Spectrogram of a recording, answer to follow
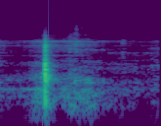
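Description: A single sharp knock of a hard object, like something set down on a kitchen counter or stove, about half a second in, followed by faint handling noise.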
